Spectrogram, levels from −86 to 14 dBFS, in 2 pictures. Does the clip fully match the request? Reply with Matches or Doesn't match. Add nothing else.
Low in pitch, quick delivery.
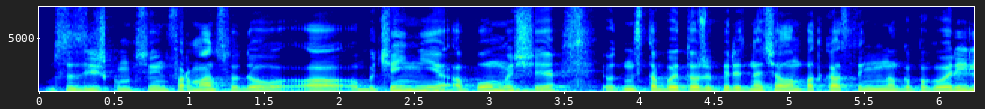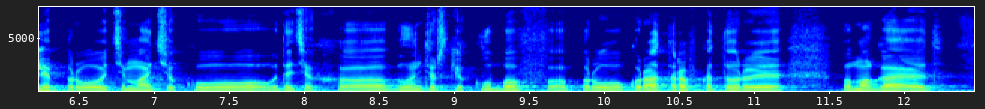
Doesn't match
